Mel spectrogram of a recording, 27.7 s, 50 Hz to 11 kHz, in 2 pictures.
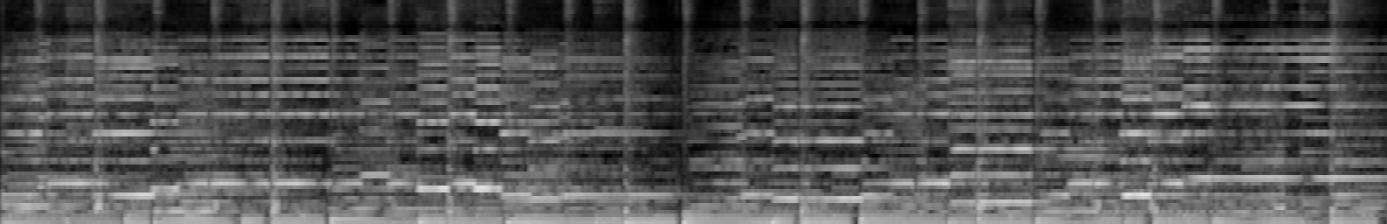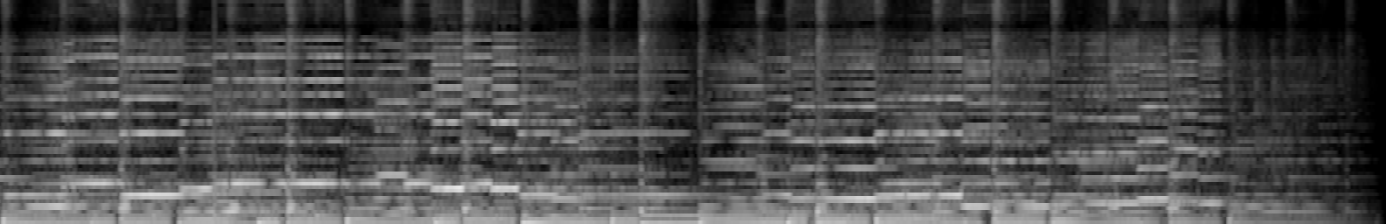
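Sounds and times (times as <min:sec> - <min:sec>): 
soft accordion: 0:00.0 - 0:27.7.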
